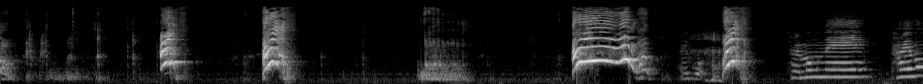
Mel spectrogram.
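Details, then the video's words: Small pet dog that bites and barks, held in someone's arms while being given bitter medicine by syringe; short yelping bursts and a rising, harmonic whine near the middle, with a clear whimpering cry at the end and a person talking softly. "입질 심한 강아지"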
